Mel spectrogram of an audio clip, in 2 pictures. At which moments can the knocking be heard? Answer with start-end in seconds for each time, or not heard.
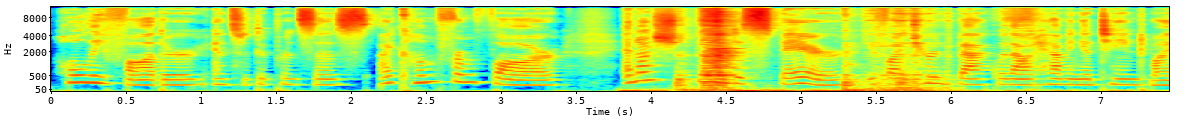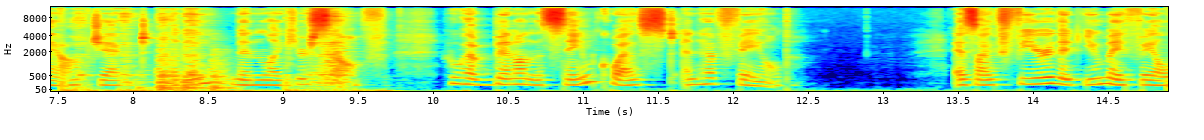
8.0-8.8.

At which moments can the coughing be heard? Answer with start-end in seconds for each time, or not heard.
not heard.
